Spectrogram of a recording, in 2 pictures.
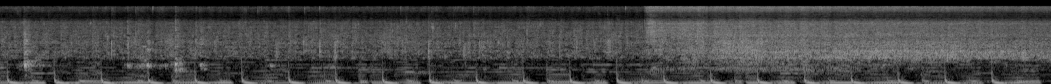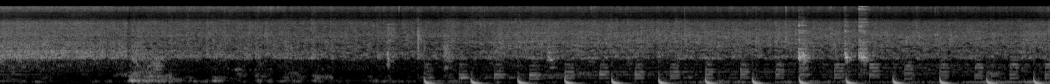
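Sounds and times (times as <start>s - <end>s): music with steady beat: 0.0s - 10.4s, 14.8s - 21.0s
food sizzling in hot oil: 0.0s - 21.0s.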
